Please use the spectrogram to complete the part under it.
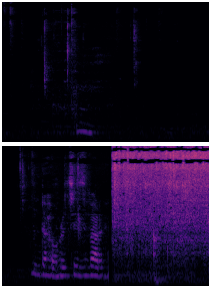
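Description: Shrimp hit a hot pan with cumin tempering, a quiet start with a voice talking, then the frying sizzle swells and bursts into a loud, steady crackle near the end.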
